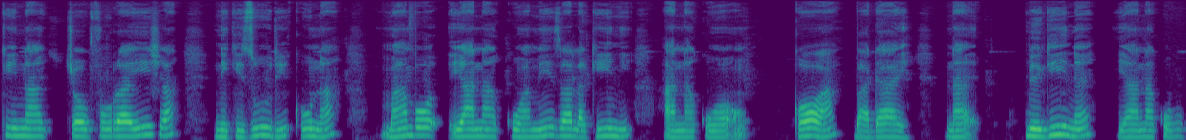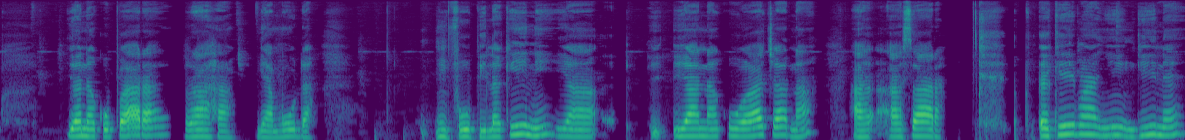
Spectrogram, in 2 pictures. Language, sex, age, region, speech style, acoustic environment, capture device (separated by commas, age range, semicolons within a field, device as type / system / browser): Swahili, female, 18-24, Kenya, focused, nature, mobile / Linux / Chrome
